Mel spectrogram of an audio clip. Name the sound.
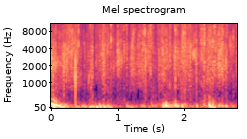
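paper being crumpled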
